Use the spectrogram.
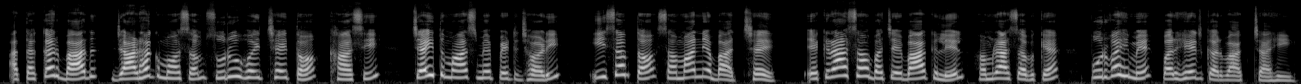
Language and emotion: Maithili, neutral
